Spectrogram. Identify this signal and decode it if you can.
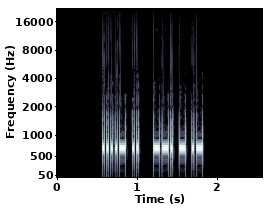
Morse code, heard as a keyed tone, about 46 wpm, 700 Hz. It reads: 4I GTA
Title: Winter Field Day Exchanges Encore 45wpm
